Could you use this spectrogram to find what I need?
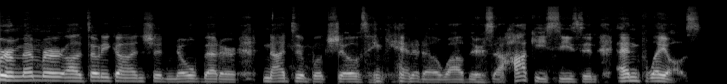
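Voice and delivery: ordinary talk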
